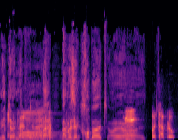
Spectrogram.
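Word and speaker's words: Chrobot: Alors que ça s'écrit C-H-R-O-B-O-T, mais on m'a bien dit il faut dire Crobot, alors j'ai dit C'est bien. Crobot. Voilà, parce qu'on vous appelle Schrobo autrement?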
